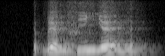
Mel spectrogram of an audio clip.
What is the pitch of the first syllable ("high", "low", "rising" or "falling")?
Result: high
